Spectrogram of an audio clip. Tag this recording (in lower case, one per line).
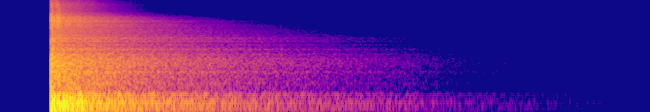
explosion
